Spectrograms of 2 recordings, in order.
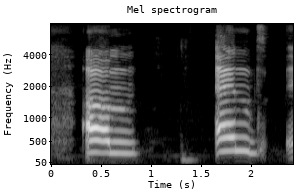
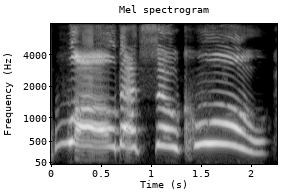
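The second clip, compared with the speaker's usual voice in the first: amazed; 7 semitones higher, much slower than usual. Retold or imitated. Steven amazed, voiced.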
